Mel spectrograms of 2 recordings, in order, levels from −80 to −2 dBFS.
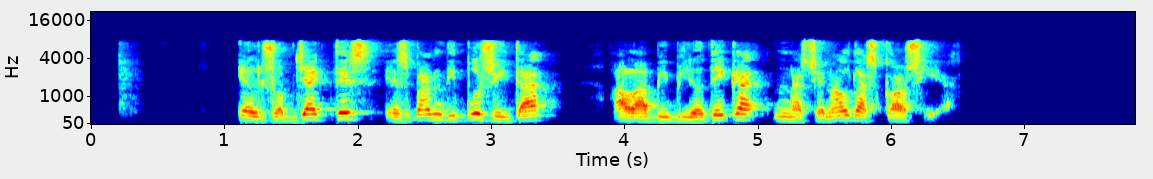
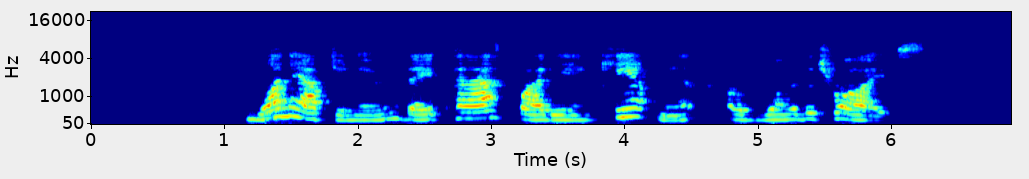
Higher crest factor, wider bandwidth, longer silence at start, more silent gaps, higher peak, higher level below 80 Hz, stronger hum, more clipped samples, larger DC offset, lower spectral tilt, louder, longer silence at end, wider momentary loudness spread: about the same, 18 dB vs 20 dB; first, 8.4 kHz vs 7.2 kHz; second, 0.2 s vs 1.15 s; about the same, 1.04-1.09 s vs 4.69-4.75 s; first, -2 dBFS vs -12 dBFS; first, -68 dBFS vs -78 dBFS; neither; neither; neither; second, -1.5 dB/octave vs -6 dB/octave; first, -17 LUFS vs -31 LUFS; first, 1.4 s vs 0.7 s; second, 7 LU vs 19 LU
